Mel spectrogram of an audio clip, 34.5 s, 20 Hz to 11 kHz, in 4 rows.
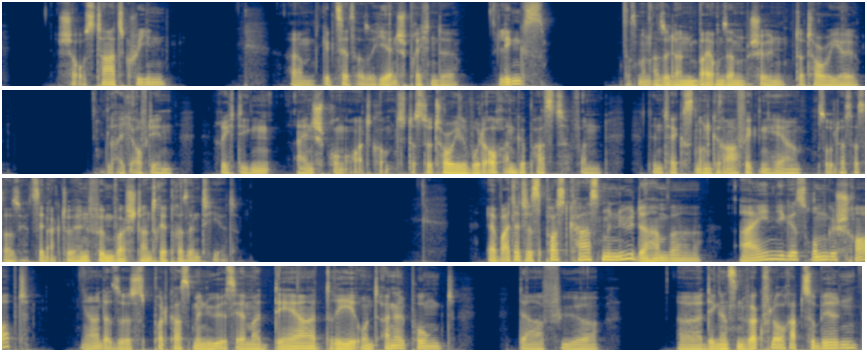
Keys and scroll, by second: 14.4 super+Tab, 23.6 super+Tab.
